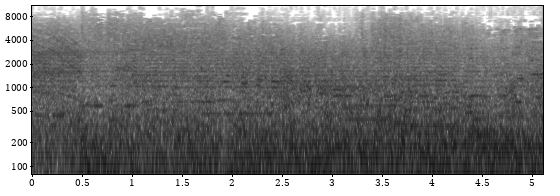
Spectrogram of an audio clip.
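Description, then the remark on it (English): A loud, sustained explosive roar fills the whole stretch, a dense rumbling blast with heavy low end and crackling noise that never lets up, overwhelming, with no talking. “We can't escape the explosion. The blast radius is too great.”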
